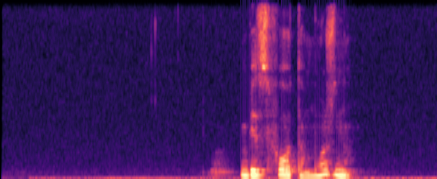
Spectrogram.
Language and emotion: Russian, neutral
